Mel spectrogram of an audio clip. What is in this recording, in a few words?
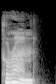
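"koran", British English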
